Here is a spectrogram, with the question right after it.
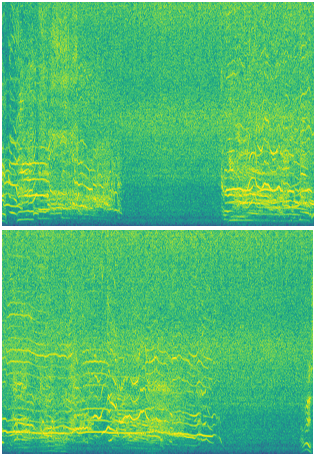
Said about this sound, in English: I didn't expect everyone to scream in agony all then again.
